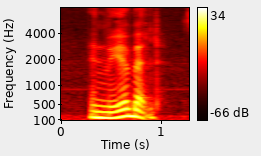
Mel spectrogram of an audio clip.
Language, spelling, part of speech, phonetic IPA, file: Swedish, möbel, noun, [ˈmøːbəl], Sv-möbel.ogg
- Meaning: a piece of furniture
